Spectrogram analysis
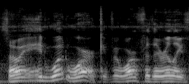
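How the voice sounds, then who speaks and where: A man's voice: on the high side, quick pace, vocal fry. A man casually showing and explaining an old broken tape deck at home, rambling with lots of fillers. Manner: rambling, easygoing, many fillers. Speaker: vintage tape deck repair vlogger. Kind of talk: casual show-and-tell narration. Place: sunny room at home, at a desk.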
